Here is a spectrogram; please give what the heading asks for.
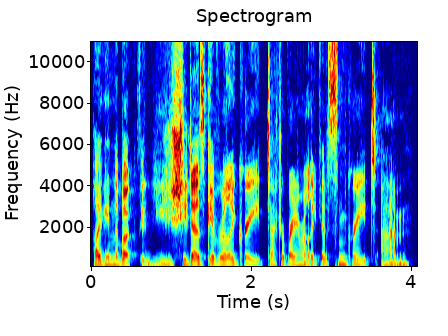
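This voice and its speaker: A woman's voice: lowish voice, flat delivery, a little fast, gravelly, a bit bright, dry recording, studio quality. A woman hosting a podcast, chatting conversationally with fillers as she steers the interview. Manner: conversational, with fillers and agreeing murmurs. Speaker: podcast host. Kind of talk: casual interview chat.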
